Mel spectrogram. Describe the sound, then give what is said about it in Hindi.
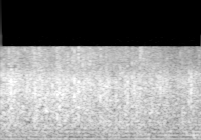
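An audience at an assembly applauds with steady, dense clapping that holds at an even, fairly faint level throughout. “सब लोग इनको देखिए और जोर से जरा ताली बजाइए।”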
